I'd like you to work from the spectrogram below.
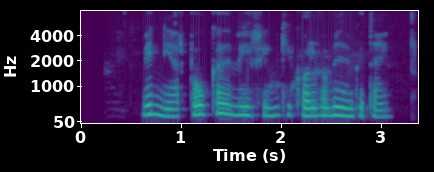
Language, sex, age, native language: Icelandic, female, 30-39, Icelandic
